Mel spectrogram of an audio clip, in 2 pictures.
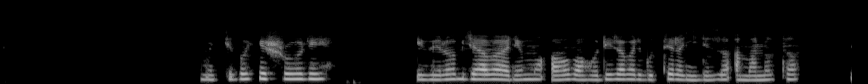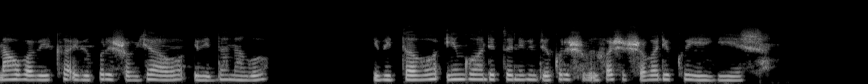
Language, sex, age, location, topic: Kinyarwanda, male, 18-24, Huye, education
